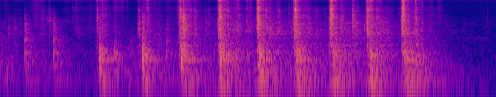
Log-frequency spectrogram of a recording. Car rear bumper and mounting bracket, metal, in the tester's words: quando passa em lombada, passa em buraco, é esse barulho aqui que eu ouço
